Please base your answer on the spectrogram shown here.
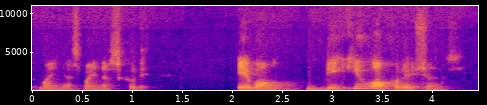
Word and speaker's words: deque: Double ended Q অথবা ডি Q, right? So এই নামটা হচ্ছে ডাবল এন্ডেড কিউ, আর এটাকে আমরা ডি কিউ, বাট বানানটা আলাদা, ডি কিউ ইউ ই, ওখানে ডি কিউ ইউ ই ইউ ই ছিল, ইট ইজ লাইক দ্যাট।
